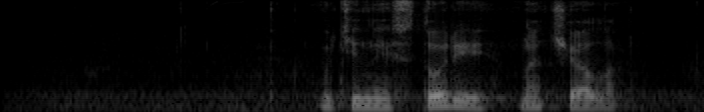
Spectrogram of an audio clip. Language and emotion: Russian, neutral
